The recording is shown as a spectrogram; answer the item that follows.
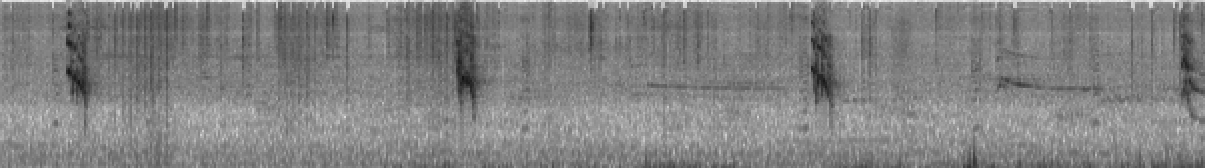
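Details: Budgerigars of a breeding pair give brief high chirps about every three seconds, each a quick bright note, with steady low background rumble throughout.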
